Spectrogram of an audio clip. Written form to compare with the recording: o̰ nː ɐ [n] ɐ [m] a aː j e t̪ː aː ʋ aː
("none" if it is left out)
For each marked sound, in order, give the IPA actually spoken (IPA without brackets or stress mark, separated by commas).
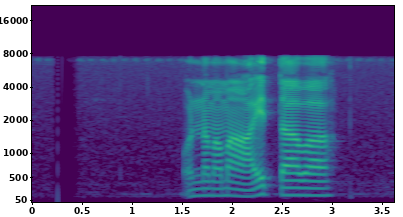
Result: m, m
